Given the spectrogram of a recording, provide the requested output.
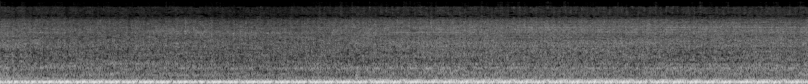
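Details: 2006 Chevrolet Silverado 4.3 V6 at idle: deep, uneven idle stumbling about three times a second, runs rough with blinking check engine light, codes P0305 and P0200; cylinder 5 misfire, possible failed injector, open harness or bad ECM signal.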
